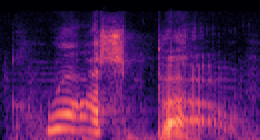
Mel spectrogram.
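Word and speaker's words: X-Bow: The Expo, pronounced crossbow, was their first car,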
